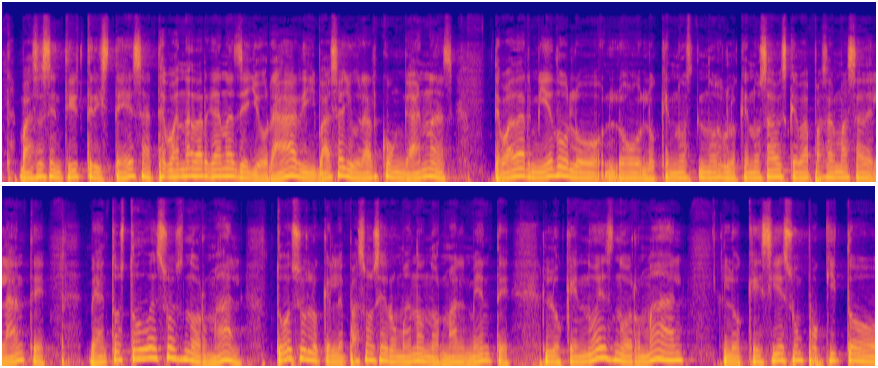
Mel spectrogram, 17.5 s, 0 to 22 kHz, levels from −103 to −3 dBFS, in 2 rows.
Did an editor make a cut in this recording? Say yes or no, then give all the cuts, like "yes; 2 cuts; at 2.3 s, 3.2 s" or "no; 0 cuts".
no; 0 cuts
